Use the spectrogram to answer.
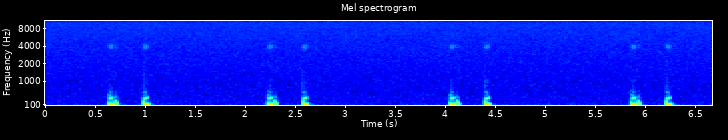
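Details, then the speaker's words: Aortic ejection click from a cardiac auscultation teaching course, a sharp early systolic click just after the first heart sound. "y clic histórico aórtico"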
